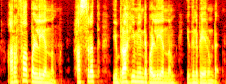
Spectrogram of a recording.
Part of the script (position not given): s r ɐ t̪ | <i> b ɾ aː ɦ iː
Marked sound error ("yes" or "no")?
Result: no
